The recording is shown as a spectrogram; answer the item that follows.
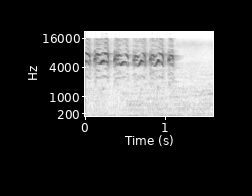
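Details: Male Javan cochoa singing energetically, its song filled with scarlet minivet imitations and coarse chatter. Six fast, grating, high-pitched notes run together for about a second and then stop.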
